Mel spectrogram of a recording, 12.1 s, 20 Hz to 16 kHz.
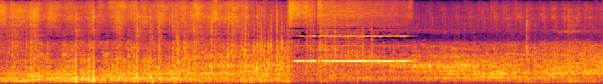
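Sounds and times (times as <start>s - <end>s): miniature train clicking rattle: 0.0s - 7.9s, 8.6s - 12.0s
high steam whistle: 5.8s - 8.4s.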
